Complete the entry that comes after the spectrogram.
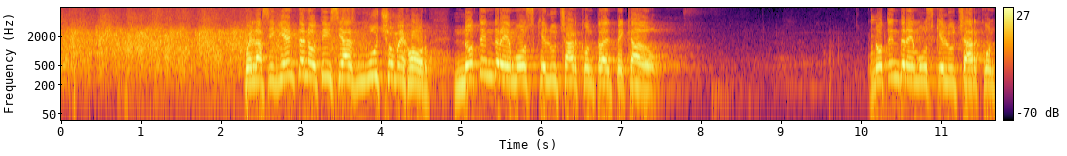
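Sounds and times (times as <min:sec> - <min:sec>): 
crowd applauding: 0:00.0 - 0:03.5
speech: 0:02.3 - 0:07.6, 0:10.1 - 0:11.6.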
